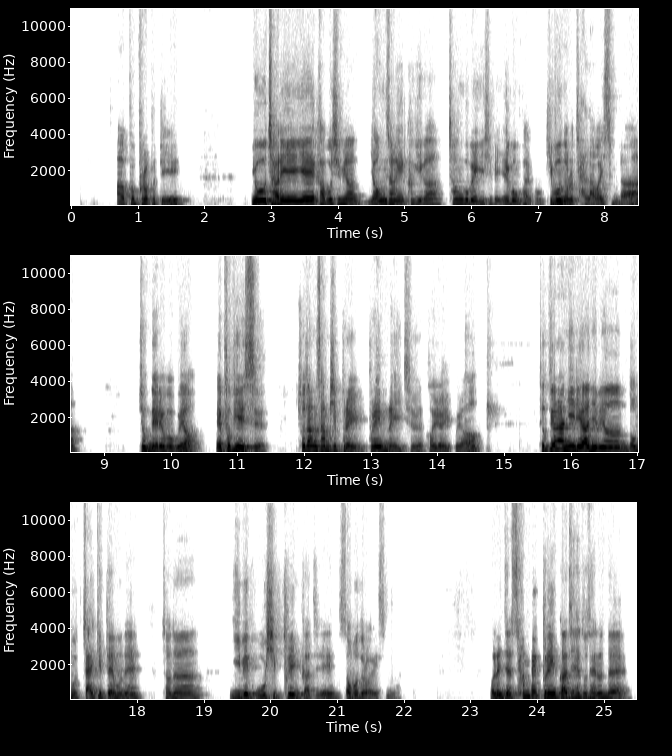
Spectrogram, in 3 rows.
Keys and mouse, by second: 1.3-25.4 super+middle drag.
